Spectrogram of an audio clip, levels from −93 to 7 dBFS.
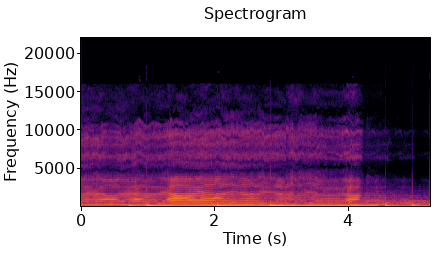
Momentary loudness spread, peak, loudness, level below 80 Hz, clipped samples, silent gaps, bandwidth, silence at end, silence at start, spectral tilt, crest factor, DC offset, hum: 8 LU; -6 dBFS; -23 LUFS; -20 dBFS; under 0.1%; none; 11 kHz; 0 s; 0 s; -6.5 dB/octave; 14 dB; under 0.1%; none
